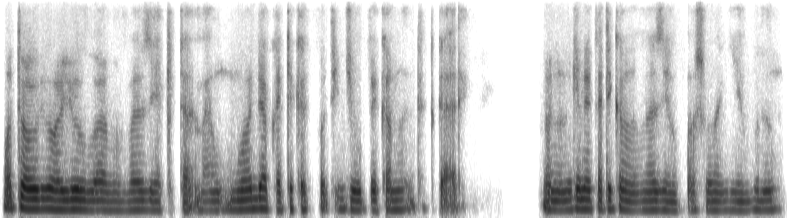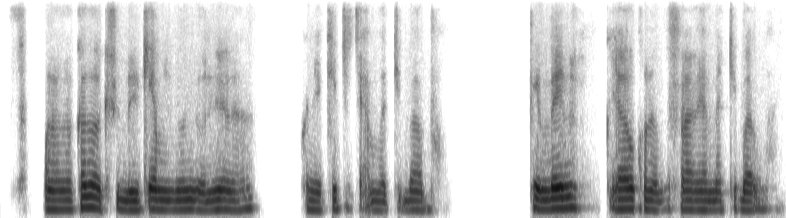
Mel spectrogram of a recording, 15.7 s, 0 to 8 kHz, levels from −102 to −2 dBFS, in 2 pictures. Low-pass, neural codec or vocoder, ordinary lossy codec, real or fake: 7.2 kHz; codec, 16 kHz, 1.1 kbps, Voila-Tokenizer; Opus, 16 kbps; fake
